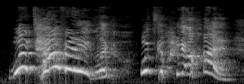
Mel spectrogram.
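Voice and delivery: high, loud panicked questions, half laughing; hammed-up shriek of confusion; alarmed confusion. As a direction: yell it in startled bewilderment. Retelling her alarm at groping.

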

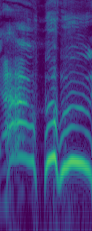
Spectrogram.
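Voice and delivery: high, loud falsetto hoots; mock squealing hoots. Imitating the contestant's loud, high hoots. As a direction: hoot it out like a shrieking show-off. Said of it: "and then he's like".

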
